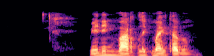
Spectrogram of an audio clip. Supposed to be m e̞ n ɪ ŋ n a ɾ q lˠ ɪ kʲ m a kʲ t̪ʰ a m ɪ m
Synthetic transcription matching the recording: m e̞ n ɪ ŋ m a ɾ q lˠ ɪ kʲ m a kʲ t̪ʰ a b ɪ m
